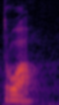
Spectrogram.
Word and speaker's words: trois: 3 is trois, T-R-O-I-S, trois, S is silent, trois.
